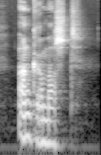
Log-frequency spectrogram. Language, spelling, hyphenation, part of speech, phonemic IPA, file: Dutch, ankermast, an‧ker‧mast, noun, /ˈɑŋ.kərˌmɑst/, Nl-ankermast.ogg
- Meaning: mooring mast (docking station for an airship)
